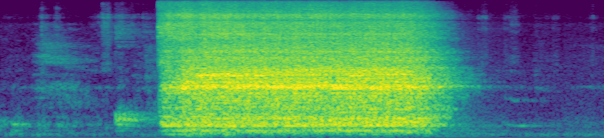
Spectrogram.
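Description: A loud, steady rushing noise from an off-camera household appliance starts suddenly about a second and a half in, runs for about three seconds, then dies away, after faint small handling sounds.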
